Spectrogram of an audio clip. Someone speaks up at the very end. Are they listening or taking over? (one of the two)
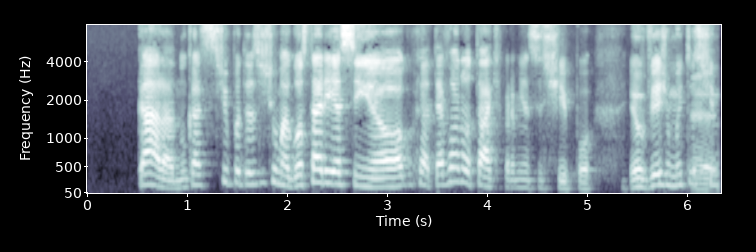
listening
